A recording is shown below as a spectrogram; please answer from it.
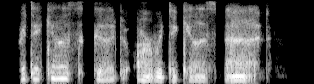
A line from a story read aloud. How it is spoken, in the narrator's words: I whisper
